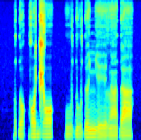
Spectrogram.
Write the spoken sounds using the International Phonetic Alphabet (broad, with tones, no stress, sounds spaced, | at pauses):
ɗ ɔ˨ k ɔ˦ d͡ʒ ɔ˦ | u˨ ɗ u˨ ɗ ə˦ ɲ eː˨ l ã˨ ɗ a˨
